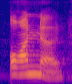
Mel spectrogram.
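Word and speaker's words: honor: ऑनर, यहाँ पे H silent है और साउंड इसमें ओ की आ रही है।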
